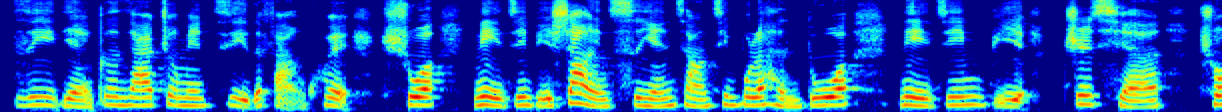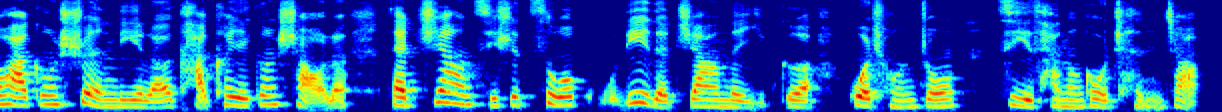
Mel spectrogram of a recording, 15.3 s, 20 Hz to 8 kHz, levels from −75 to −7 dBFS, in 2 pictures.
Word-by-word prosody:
己 215 +1 -2
一 205 - -5
点 185 -3 -1
更 220 -1 -4
加 205 0 +2
正 210 +1 -4
面 200 0 -3
积 210 0 -5
极 175 - +1
的 185 - -1
反 190 - -5
馈， - - -2 0.2
说： 215 - +4 0.2
“你 215 0 +4
已 195 - +1
经 215 +3 -1
比 190 -1 -1
上 195 +1 +5
一 180 - -3
次 190 +3 +1
演 190 +2 0
讲 190 -5 -3
进 215 +2 -5
步 215 - -1
了 215 - +5
很 190 -5 -4
多， 215 +3 +4 0.3
你 215 -1 +3
已 190 - +2
经 215 +3 -3
比 370 - -1 0.2
之 235 0 +1
前 175 -7 +2 0.2
说 230 - +2
话 215 -3 +6
更 235 +2 -2
顺 200 -7 +1
利 175 0 -1
了， 160 +2 +1
卡 - - -1
壳 225 - -5
也 205 - +5
更 230 +1 -3
少 235 +1 0
了。” - - -2 0.2
在 210 -2 +7
这 210 +9 -1
样 255 -5 +2
其 235 -5 -1
实 215 +3 -1
自 220 +3 -2
我 220 0 +4
鼓 220 0 -14
励 275 +1 +1
的 - - +3
这 170 +4 -2
样 175 -1 0
的 170 - 0
一 155 - -10
个 170 -1 -1 0.2
过 - - +6
程 175 -2 -7
中， 180 +1 0 0.2
自 225 - -2
己 185 -3 +3
才 170 - -4
能 175 -1 -4
够 180 0 -1
成 165 - -8
长。 - - -3
205 Hz, 275 characters per minute, -23 LUFS, 185-220 Hz, 0.3 s, 在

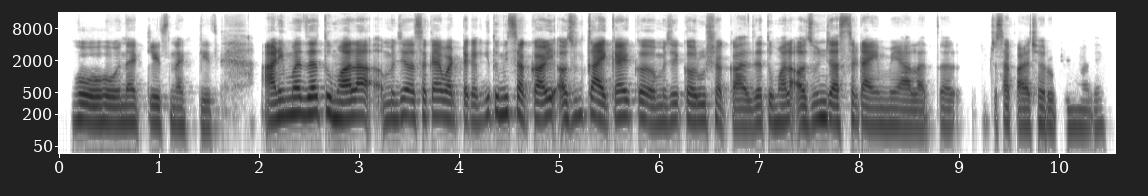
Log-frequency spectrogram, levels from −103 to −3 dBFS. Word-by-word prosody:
हो, 160 0 +1 0.2
हो, 140 -1 0
नक्कीच, 140 -1 -4
नक्कीच 125 -2 -10 0.5
आणि 180 +3 +5
मग 205 +2 +4
जर 210 +1 +6
तुम्हाला 180 -1 +6
अ, - - -5
म्हणजे 165 +4 -5
असं 185 0 -1
काय 190 +1 +1
वाटतं 170 -3 0
का, 155 - -4
की 180 +7 -8
तुम्ही 210 0 0
सकाळी 190 -3 +3
अजून 175 +3 -2
काय-काय 180 -1 +5
क - - 0
म्हणजे 145 +3 -6
करू 155 -1 -1
शकाल? 125 -4 -3
जर 145 +2 -3
तुम्हाला 150 +1 -2
अजून 155 +5 -2
जास्त 145 -1 0
टाईम 130 -2 0
मिळाला 120 -2 -4 0.2
तर, 120 -2 -8 0.4
सकाळच्या 125 +2 -4
रुटीनमध्ये? 120 0 -12
150 Hz, 180 wpm, -25 LUFS, 130-175 Hz, 0.5 s, जर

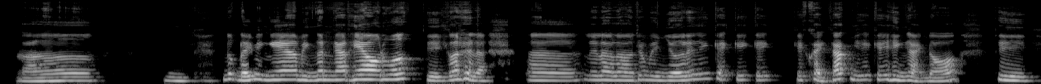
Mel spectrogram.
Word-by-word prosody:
Ờ, 170 +3 -2 0.7
ừm, 165 -3 -6 0.3
lúc 240 0 -4
đấy 185 +1 +5
mình 220 -4 -2
nghe 215 +1 +5
mình 195 -3 -1
ngân 210 0 +1
nga 210 +1 +4
theo, 225 +1 +8
đúng 225 +1 -1
không? 245 +2 +6 0.2
Thì 175 -2 -2
có 215 +2 +4
thể 265 - +2
là, 170 -3 -2 0.4
ờ, 185 - -7 0.5
lại 205 -2 -7
là 205 -1 0
là 190 -1 -1
cho 210 0 -7
mình 190 -2 -4
nhớ 180 +1 +2
đến 225 +4 -3
những 255 +2 -8
cái 265 - -6
cái 210 0 -9
cái 195 0 -9 0.2
cái 195 -1 -10
khoảnh 170 -5 -2
khắc, 245 +3 +5
những 205 -2 -7
cái 215 - -9
cái 215 0 -5
hình 195 -3 -1
ảnh 155 -5 -2
đó, 165 +7 -2 0.4
thì 185 -4 0
200 Hz, 220 wpm, -22 LUFS, 175-215 Hz, 0.7 s, theo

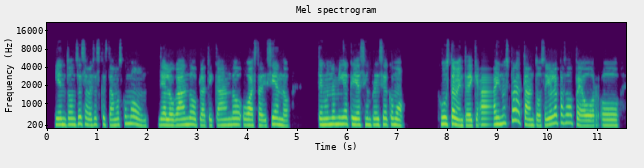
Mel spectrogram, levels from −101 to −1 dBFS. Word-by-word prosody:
y 225 - +2
entonces 230 +2 0
a 230 - -1
veces 215 +1 -4
que 235 - -2
estamos 210 0 -3
como, 245 -7 -2 0.2
dialogando 215 +2 +2
o 215 - -3
platicando 205 +3 -2
o 210 -1 +1
hasta 205 0 0
diciendo 195 -1 0 0.5
Tengo 225 0 +2
una 235 +1 +3
amiga 245 0 +2
que 235 +1 0
ella 225 -1 +5
siempre 225 0 -3
dice 225 +1 0
como, 215 -3 0 0.7
justamente, 235 -5 +3
de 200 0 +4
que: 200 +1 -6
"Ay 225 +2 +2
no 260 +3 +1
es 275 - -7
para 380 +3 +1
tanto, 210 -5 0
o - - -3
sea, 210 +2 -2
yo 240 - +4
le 275 - +3
he - - -4
pasado 295 +1 -3
peor", 190 -3 0
o: 205 -1 -1
220 Hz, 190 wpm, -20 LUFS, 205-235 Hz, 0.7 s, ella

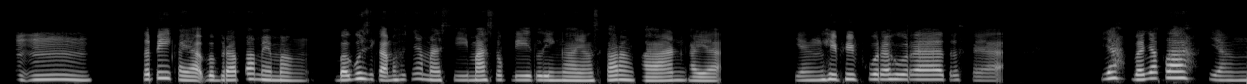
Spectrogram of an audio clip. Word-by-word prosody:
Mhm, 215 0 -2 0.4
tapi 285 +5 +1
kayak 195 -6 +1
beberapa 205 +3 +1
memang 190 -5 -1 0.2
bagus 220 +6 +2
sih 225 - -11
Kak, 195 - +5
maksudnya 220 +5 -5
masih 200 0 -2
masuk 205 +1 0
di 200 0 -2
telinga 190 -2 +1
yang 180 0 +1
sekarang 205 +1 +1
kan 180 +2 +1
kayak, 175 -1 0 0.7
yang 195 +2 -3
"Hip-Hip 235 -1 +2
Hura-Hura" 225 -1 +2
terus 210 0 -12
kayak, 180 -1 -10 0.9
ya 280 +3 +1
banyaklah 280 +6 +4 0.2
yang 200 -3 -6
205 Hz, 120 wpm, -24 LUFS, 195-225 Hz, 0.9 s, Kak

